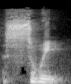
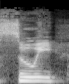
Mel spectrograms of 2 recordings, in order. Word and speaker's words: Sui: first off what is sweet and first off what's how is it pronounced it is Sweet It Is Not sui I've been corrected multiple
